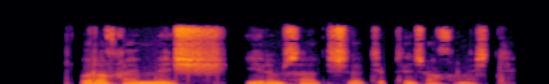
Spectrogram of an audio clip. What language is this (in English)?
Uyghur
